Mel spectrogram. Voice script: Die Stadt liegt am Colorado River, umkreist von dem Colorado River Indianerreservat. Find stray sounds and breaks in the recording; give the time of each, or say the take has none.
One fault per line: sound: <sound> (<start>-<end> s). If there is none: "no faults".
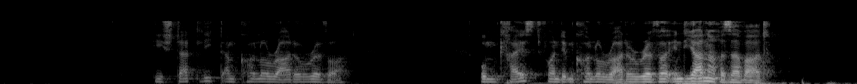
no faults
